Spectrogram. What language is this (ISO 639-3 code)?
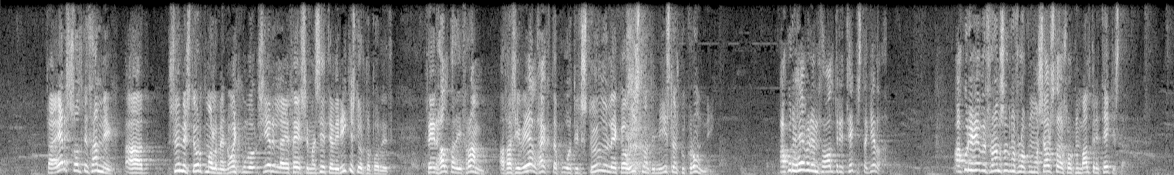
isl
